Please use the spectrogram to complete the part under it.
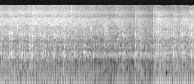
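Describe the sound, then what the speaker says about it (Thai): A Ford Super Major tractor engine runs steadily with a deep, throbbing low rumble while uprooting a rosewood tree, dipping briefly in load before surging back up. "รถไถซุปเปอร์ทอน"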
